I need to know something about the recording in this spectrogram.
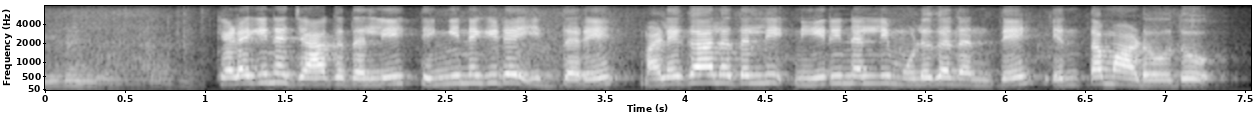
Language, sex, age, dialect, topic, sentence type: Kannada, female, 36-40, Coastal/Dakshin, agriculture, question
